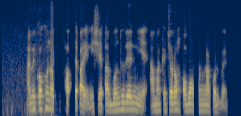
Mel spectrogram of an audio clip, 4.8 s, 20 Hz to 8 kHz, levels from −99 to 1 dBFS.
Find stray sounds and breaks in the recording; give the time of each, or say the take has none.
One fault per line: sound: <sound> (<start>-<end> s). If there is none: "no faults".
sound: dropout (3.9-4.0 s)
